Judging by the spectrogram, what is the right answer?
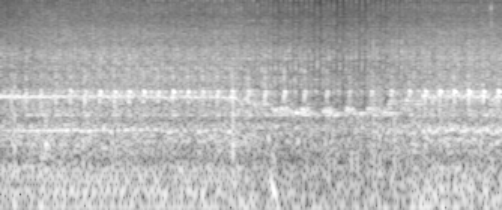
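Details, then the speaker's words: Cheap used car idling with coils pulled one at a time: steady ticking knock a few times a second that persists through every cylinder drop and fades when revved; not rod knock, likely not bottom end. "if the knot goes away at any time you pull a cylinder that means it's a rod knock it doesn't go away it's not a rod knock related"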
